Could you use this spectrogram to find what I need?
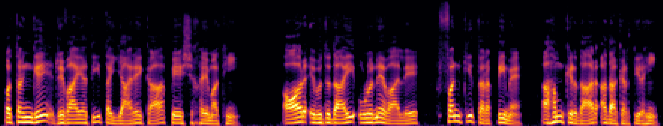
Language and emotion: Urdu, neutral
